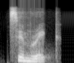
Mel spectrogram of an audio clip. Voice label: "Cymric", Indian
